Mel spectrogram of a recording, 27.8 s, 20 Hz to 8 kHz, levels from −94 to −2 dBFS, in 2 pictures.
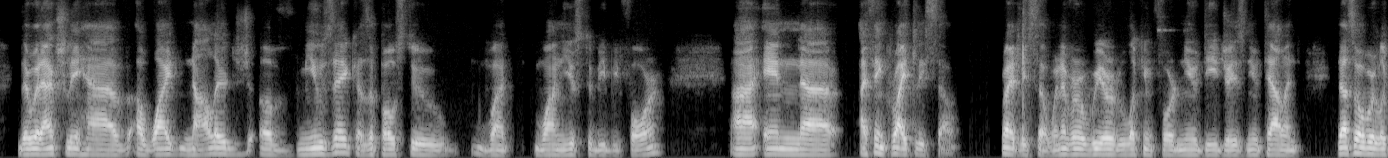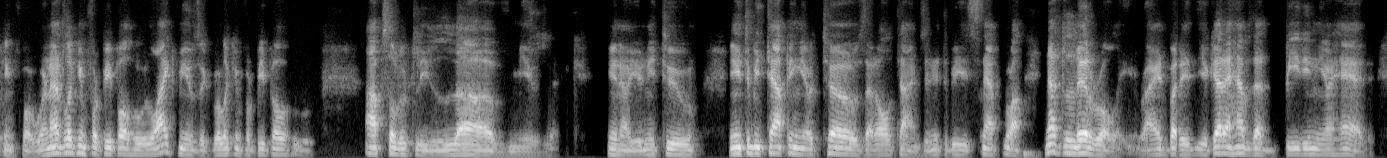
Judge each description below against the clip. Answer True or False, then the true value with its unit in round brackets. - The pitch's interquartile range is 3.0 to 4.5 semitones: False (2.4 semitones)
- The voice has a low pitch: True (100 Hz)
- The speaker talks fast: False (195 wpm)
